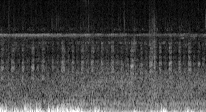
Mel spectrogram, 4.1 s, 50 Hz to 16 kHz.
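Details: Pet Shiba Inu Narihira panting indoors during a home pet-sitting visit in Yaizu, Shizuoka, Japan, 26 August 2018, about two soft airy breaths per second, uneven in rhythm, with low background rumble and a faint steady high whine.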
